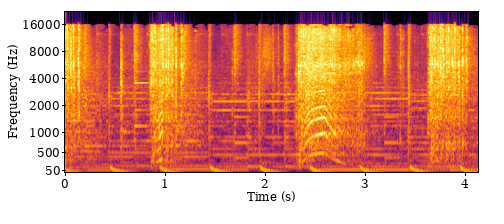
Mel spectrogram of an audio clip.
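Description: An air impact wrench fires in short bursts on the wheel bolts, with a longer burst in the middle whose whine rises and falls, tightening the remounted wheel. Background music with a steady beat runs underneath.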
